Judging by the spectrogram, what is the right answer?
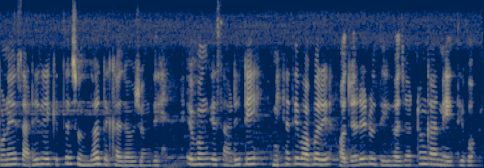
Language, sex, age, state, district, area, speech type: Odia, female, 18-30, Odisha, Puri, urban, spontaneous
